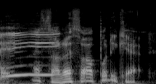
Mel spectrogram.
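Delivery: high cartoon bird voice; squeaky little cartoon bird; Tweety Bird voice. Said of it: "Wait, that's Tweety".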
